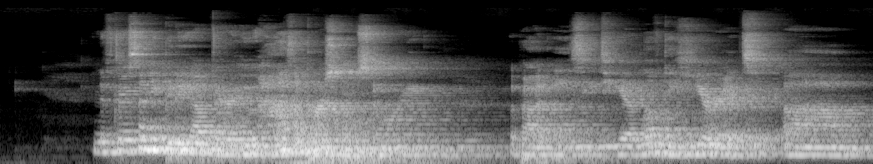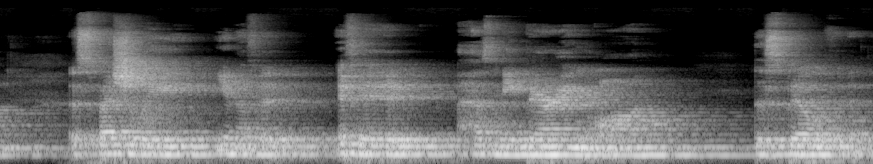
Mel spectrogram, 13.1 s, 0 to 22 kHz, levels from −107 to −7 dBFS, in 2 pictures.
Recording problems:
off-mic speech; far
room echo; noticeable; dies away in 1.8 s

